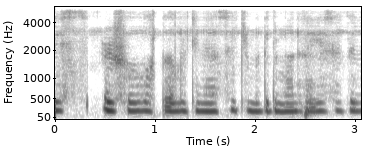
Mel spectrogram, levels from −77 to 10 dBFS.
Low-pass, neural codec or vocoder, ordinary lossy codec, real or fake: 5.4 kHz; codec, 44.1 kHz, 2.6 kbps, SNAC; none; fake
